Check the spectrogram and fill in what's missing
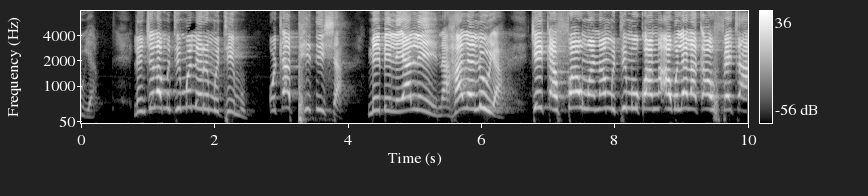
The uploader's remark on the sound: Visited our church as a guest speaker. During the Faith Heritage Convention. Preached this sermon during our Sunday service.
